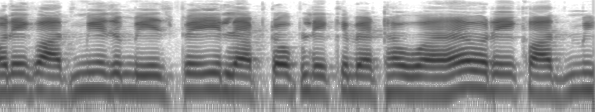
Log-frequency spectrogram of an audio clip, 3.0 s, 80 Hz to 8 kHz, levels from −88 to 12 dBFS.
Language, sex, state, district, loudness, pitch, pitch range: Hindi, female, Haryana, Rohtak, -14 LUFS, 185 Hz, 180-195 Hz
